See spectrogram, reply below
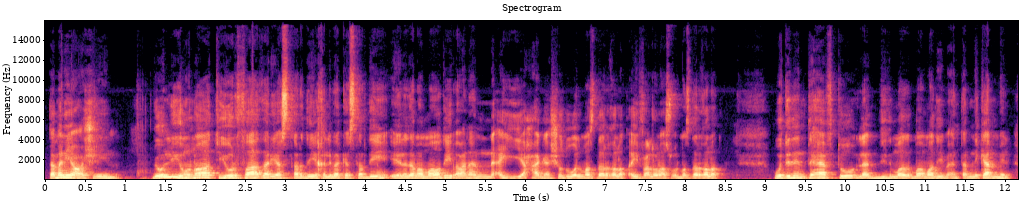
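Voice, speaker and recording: A man with an Egyptian Arabic accent, teaching English grammar and reading sentences slowly before explaining them quickly. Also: on the high side, fairly even intonation, vocal fry, darkish tone.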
